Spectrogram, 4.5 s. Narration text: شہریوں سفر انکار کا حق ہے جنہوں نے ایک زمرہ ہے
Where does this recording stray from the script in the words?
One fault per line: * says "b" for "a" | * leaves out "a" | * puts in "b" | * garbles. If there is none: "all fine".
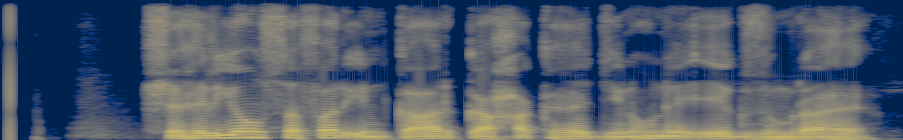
all fine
